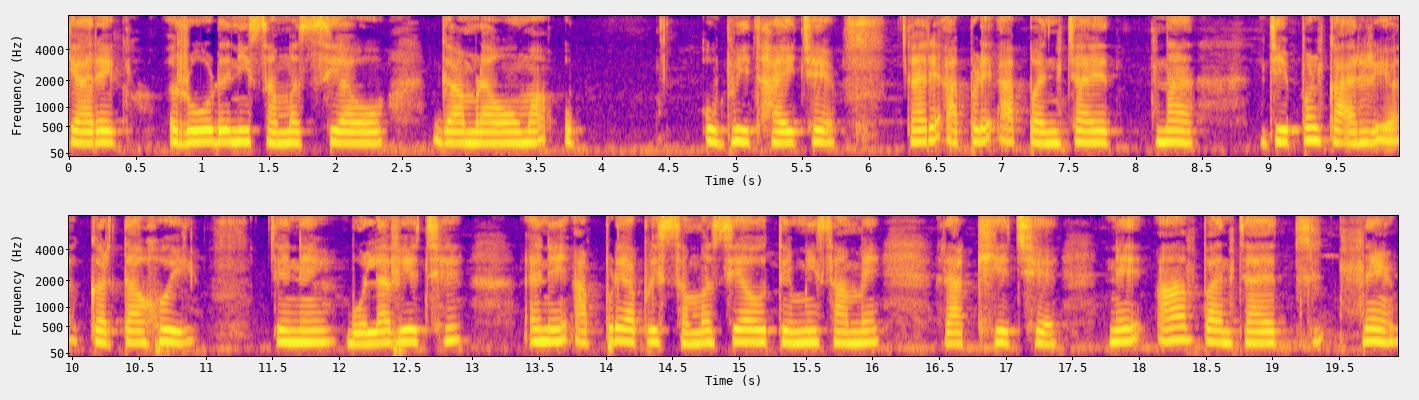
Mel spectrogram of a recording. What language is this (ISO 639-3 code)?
guj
